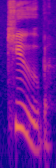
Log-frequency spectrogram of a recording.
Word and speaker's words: cube: say it with me cube it sounds like it starts with aq but it does not it starts with the C and it has the long you because it has a silent e so let's look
